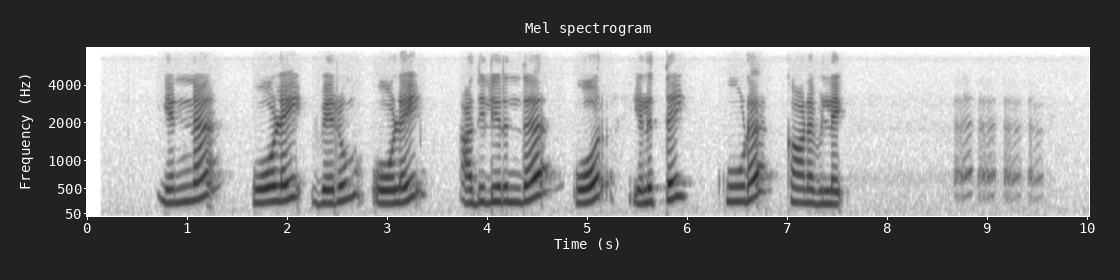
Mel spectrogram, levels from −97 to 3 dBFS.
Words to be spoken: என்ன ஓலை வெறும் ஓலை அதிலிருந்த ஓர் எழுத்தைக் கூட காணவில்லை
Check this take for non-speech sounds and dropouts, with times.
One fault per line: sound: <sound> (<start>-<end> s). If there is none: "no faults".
sound: laugh (8.7-9.6 s)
